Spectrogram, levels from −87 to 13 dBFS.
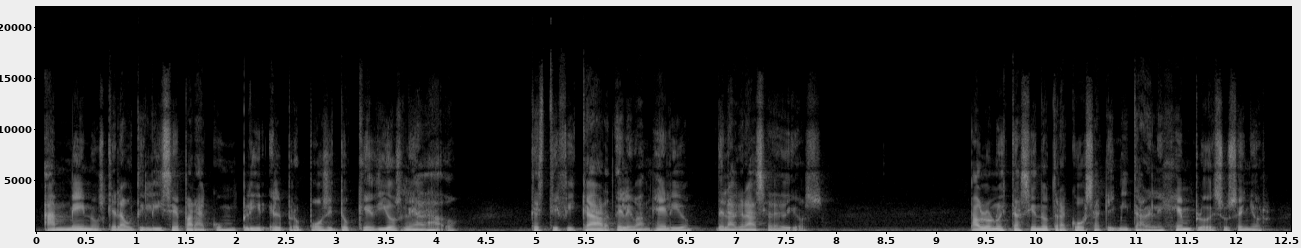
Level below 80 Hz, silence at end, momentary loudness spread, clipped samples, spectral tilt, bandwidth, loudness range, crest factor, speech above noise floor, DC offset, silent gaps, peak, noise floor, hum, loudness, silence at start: -54 dBFS; 0.25 s; 9 LU; under 0.1%; -6 dB/octave; 15 kHz; 3 LU; 22 dB; 31 dB; under 0.1%; none; -6 dBFS; -57 dBFS; none; -27 LUFS; 0.1 s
